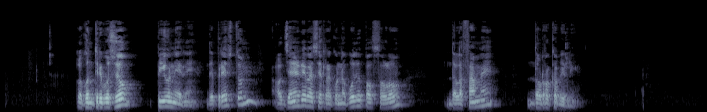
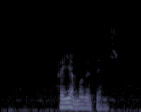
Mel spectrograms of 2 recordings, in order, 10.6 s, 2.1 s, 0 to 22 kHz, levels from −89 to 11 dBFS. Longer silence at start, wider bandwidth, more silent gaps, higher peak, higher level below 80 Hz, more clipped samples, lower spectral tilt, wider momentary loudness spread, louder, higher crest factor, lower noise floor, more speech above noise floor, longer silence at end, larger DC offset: first, 1.15 s vs 0.15 s; second, 11.5 kHz vs 13 kHz; neither; first, -6 dBFS vs -32 dBFS; second, -82 dBFS vs -72 dBFS; neither; second, -4 dB/octave vs -9 dB/octave; about the same, 15 LU vs 16 LU; first, -26 LUFS vs -46 LUFS; about the same, 22 dB vs 18 dB; first, -81 dBFS vs -74 dBFS; first, 55 dB vs 28 dB; first, 1.95 s vs 0.35 s; neither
